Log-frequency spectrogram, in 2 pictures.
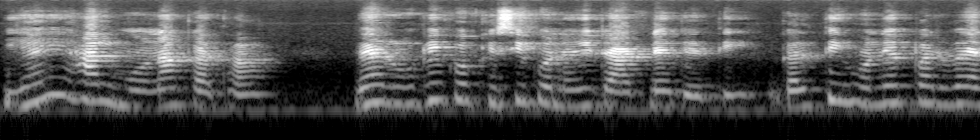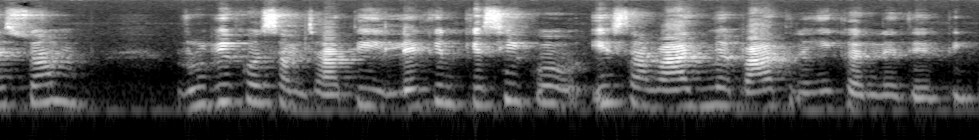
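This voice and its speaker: A woman narrating a scripted family story in a steady, expressive reading voice, in an echoey room. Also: fairly high pitch, normal speed. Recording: echoey room, faint noise.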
